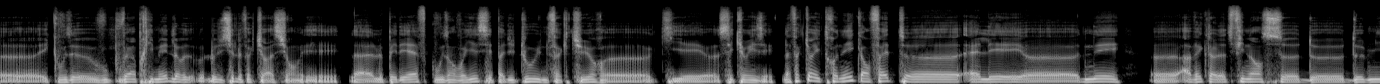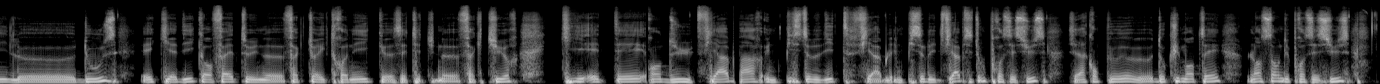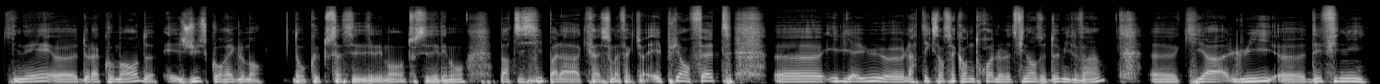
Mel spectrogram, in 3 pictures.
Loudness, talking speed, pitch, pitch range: -19 LUFS, 190 wpm, 120 Hz, 110-135 Hz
